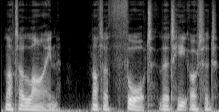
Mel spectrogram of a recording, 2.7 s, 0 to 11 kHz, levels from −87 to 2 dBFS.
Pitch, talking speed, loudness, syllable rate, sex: 90 Hz, 195 wpm, -18 LUFS, 5.1 syllables/s, male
